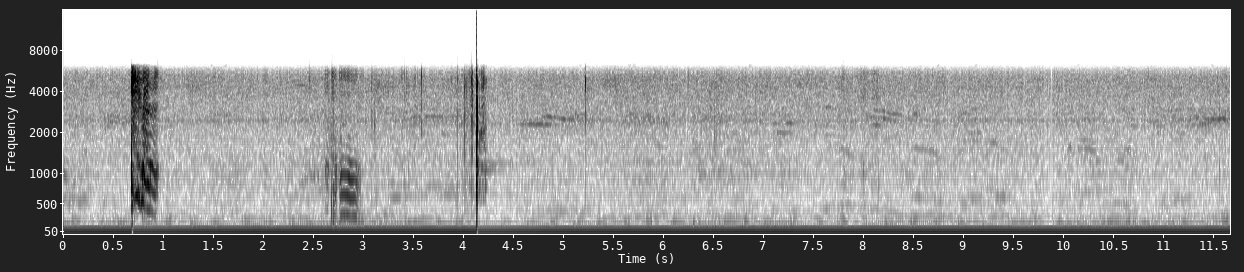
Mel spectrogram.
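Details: Baby sneezing while lying on a floor gym.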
